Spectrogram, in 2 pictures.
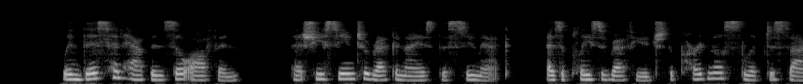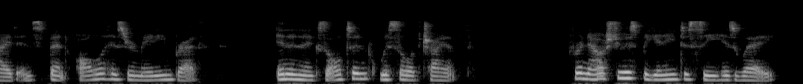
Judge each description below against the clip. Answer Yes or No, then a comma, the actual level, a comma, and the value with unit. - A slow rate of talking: No, average, 160 wpm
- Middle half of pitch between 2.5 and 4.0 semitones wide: Yes, average, 3.3 semitones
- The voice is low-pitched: No, high, 220 Hz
